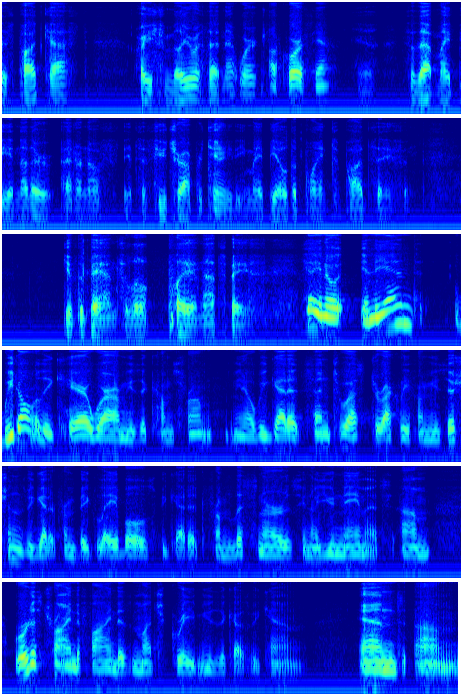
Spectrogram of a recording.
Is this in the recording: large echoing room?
no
